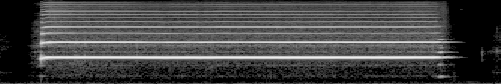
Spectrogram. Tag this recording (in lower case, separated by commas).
woodwind instrument, musical instrument, music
